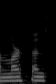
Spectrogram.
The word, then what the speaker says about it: Marfan: I mean, it's Marfan syndrome, right? Am I pronouncing that correctly? Yeah. Marfan syndrome.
